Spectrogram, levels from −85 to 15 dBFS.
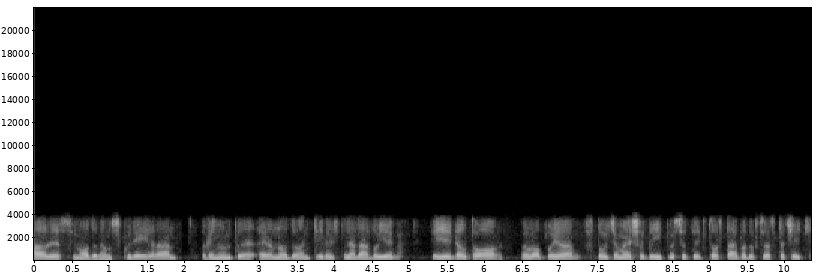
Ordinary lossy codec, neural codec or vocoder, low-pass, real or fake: MP3, 48 kbps; codec, 24 kHz, 0.9 kbps, WavTokenizer, medium speech release version 2; 5.4 kHz; fake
